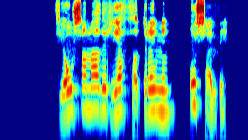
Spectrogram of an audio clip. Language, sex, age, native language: Icelandic, female, 60-69, Icelandic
